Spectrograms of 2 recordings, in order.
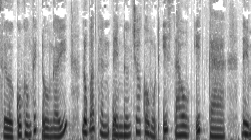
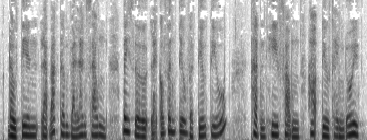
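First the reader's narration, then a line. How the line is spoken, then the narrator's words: Giggling, sincere. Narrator (Vietnamese): nhìn cặp đôi đối diện cười khúc khích mãi, chân thành nói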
